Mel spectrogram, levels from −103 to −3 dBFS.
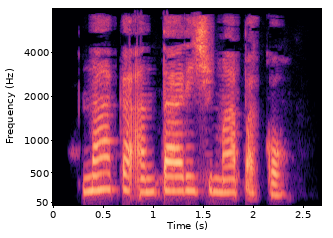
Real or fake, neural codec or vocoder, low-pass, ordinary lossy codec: real; none; 7.2 kHz; AAC, 32 kbps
